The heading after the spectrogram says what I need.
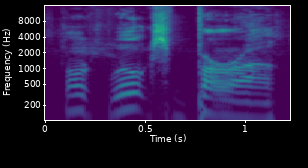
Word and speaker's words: North Wilkesboro: There's no L in borough. It's not borough. North Wilkesboro.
